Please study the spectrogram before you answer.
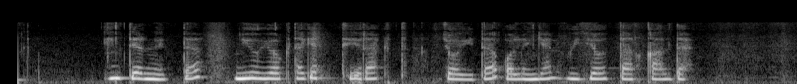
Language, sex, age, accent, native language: Uzbek, female, 18-24, Toshkent shahri, Uzbek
